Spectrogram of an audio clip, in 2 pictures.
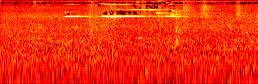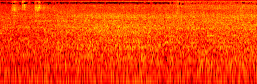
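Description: Low, steady rumble of a city bus engine and street traffic, with a brief high-pitched squeal about two seconds in.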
